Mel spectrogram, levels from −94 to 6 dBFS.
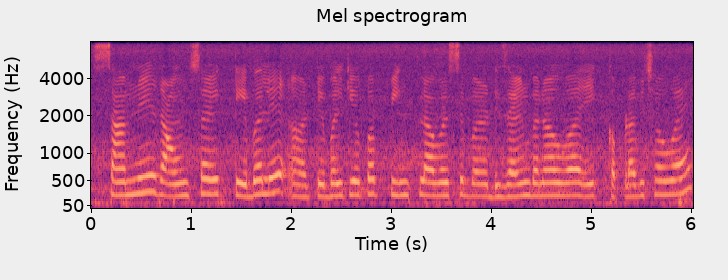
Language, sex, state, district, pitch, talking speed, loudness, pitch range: Hindi, female, Punjab, Kapurthala, 235 Hz, 200 wpm, -15 LUFS, 225-255 Hz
